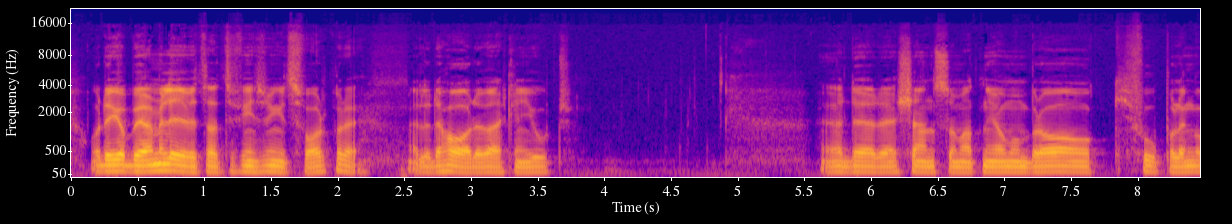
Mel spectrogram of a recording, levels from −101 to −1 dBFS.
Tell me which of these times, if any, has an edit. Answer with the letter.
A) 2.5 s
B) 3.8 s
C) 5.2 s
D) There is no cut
A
